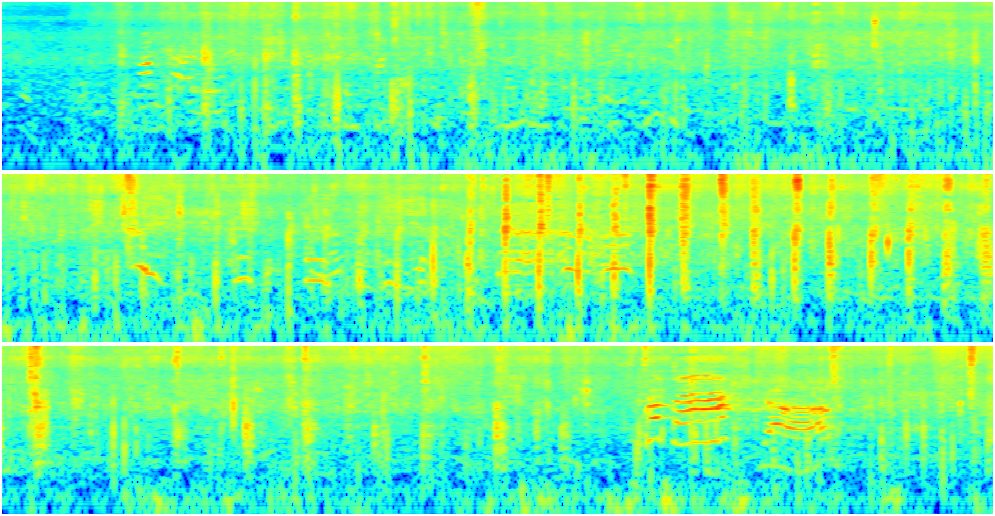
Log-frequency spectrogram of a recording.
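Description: Men and women talk nearby as they walk.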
